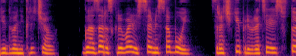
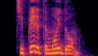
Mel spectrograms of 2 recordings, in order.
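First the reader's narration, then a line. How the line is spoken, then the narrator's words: Growling. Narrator (Russian): рычал Хартман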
